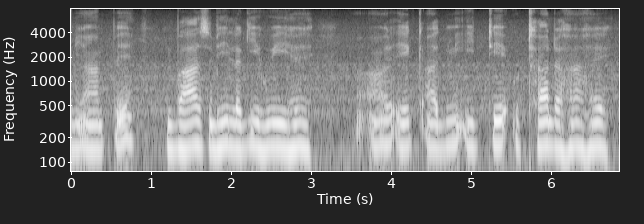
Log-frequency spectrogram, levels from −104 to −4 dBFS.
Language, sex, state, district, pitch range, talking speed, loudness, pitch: Hindi, male, Uttar Pradesh, Lucknow, 145-155 Hz, 120 wpm, -17 LUFS, 150 Hz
